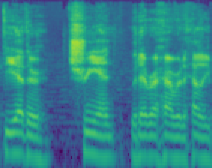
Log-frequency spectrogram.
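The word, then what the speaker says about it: Treant: I like the other Trient, however the hell you pronounce it better. Trent, you said it right.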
